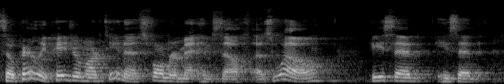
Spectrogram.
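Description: In a room with audible echo, a man speaks at a moderate pace. His pitch swings very widely. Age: 30s. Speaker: sports podcast host. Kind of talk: casual chat.

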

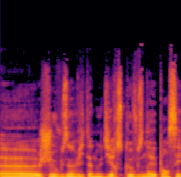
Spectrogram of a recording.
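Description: A man's dark, mellow voice at a moderate pace, on a very clean recording with a silent background. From southern France, Toulouse. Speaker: podcast host, wrestling fan. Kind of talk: casual chat.

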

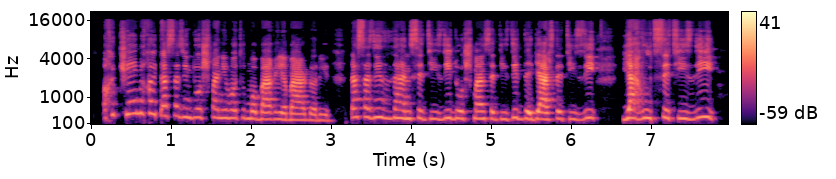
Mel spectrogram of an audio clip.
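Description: Her voice is high and animated, with ordinary pitch variation. The woman keeps a fairly quick pace. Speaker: activist. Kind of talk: heated debate. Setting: video call.

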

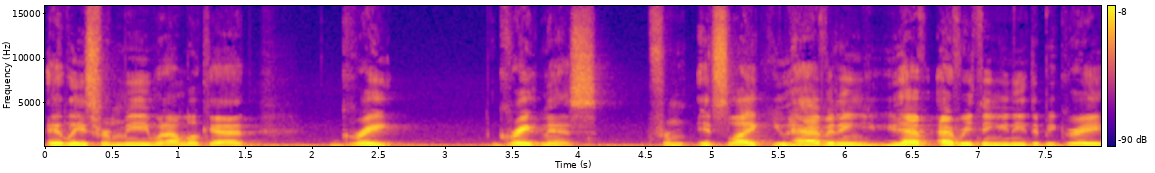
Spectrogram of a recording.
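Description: Speaking at a moderate pace, a man has an unremarkable speaking voice of medium pitch. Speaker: podcast host. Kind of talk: interview.

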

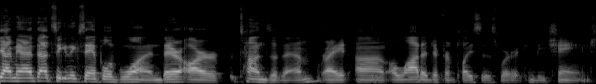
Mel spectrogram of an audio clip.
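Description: An unremarkable speaking voice from a man with an American accent, fairly low in pitch, fairly quick with hardly any pauses, ordinary pitch variation and big swings in loudness, in a very clean recording over a silent background. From US Midwest, rural Nebraska. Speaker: biomedical engineering professor. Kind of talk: interview.

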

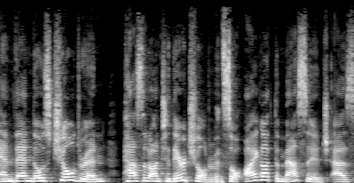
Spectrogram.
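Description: A woman speaks in a normal speaking voice. Her intonation is lively and her pace moderate. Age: 60s. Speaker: life coach and jazz singer. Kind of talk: interview conversation.

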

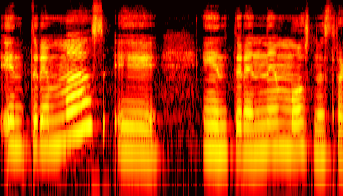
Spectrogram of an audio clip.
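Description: Speaking with a Mexican accent, a woman has a fairly high pitch. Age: 20s. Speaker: podcast host, philosophy student. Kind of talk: casual monologue. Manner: conversational, with frequent fillers.

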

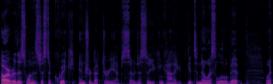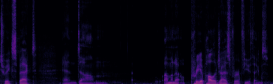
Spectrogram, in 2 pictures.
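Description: A man with an American accent talks fairly quickly in a very deep, low voice, using lively intonation and vocal fry. The recording is very clean, with a silent background. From Southern California. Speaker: podcast host. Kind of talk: casual chat. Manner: talkative, jokey.

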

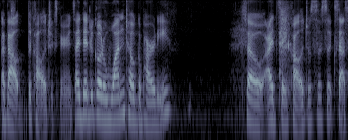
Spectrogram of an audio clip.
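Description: A woman at a fairly quick pace with a Pacific Northwest accent, in a very clean recording with a silent background. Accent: Pacific Northwest American. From Renton, Washington State. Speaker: podcast co-host. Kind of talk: casual chat.

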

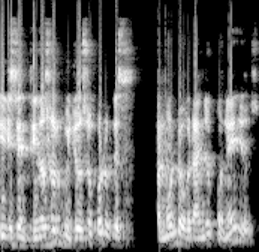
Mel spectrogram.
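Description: With a bright, sharp tone, this man's voice sits at a medium pitch. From Colombia, Bogotá. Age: 40s. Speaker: bank executive. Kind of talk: interview.

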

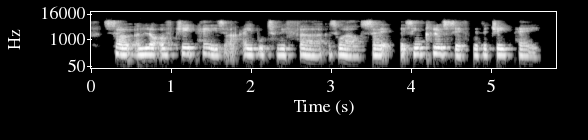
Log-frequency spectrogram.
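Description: With a British accent, a woman with a medium pitch speaks at a fairly slow pace in a monotone, flat intonation. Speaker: abuse recovery practitioner and speaker. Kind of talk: interview testimony.

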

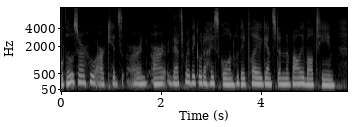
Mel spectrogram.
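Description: In an American accent, a woman talks at a moderate pace with a fairly low, somewhat breathy voice, a dark, mellow tone, fairly even intonation, and a dry, close sound with no echo. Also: hardly any pauses. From Massachusetts. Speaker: addiction medicine physician. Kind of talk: interview. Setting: studio.

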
